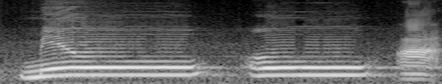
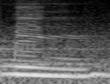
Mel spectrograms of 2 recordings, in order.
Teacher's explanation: Jadi mil, itu lebih dimasukkan ke hidung, bukan ming tapi mil.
